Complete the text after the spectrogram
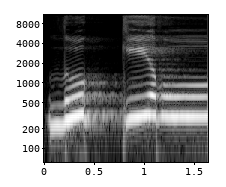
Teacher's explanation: Huruf ra dibunyikan secara tafkhim karena ra-nya berbaris di atas yaitu baris dhammah. Maka huruf ra dibunyikan dengan tebal.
